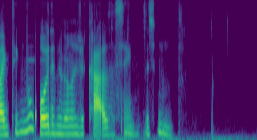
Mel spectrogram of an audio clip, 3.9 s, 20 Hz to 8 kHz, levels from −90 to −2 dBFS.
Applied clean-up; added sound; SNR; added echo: neural diffusion model UNIVERSE++.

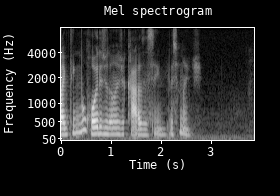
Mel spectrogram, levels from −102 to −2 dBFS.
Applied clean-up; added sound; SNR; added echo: none; none; none; none.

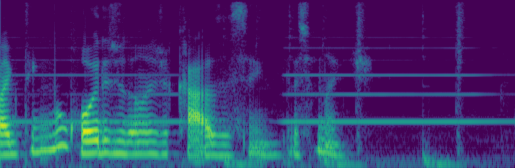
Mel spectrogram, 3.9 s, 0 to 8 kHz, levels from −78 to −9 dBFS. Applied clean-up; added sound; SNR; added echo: none; Drum kit + Wind instrument, woodwind instrument; 17 dB; none.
